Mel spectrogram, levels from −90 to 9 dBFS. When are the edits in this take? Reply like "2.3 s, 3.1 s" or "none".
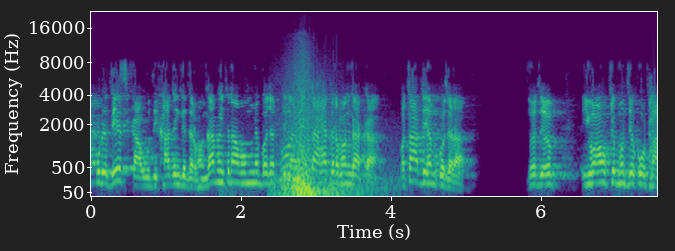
2.8 s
